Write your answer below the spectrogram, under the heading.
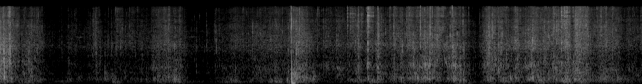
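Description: Clear plastic wrapping crinkling and rustling in irregular handfuls as it is pulled off a rolled-up folding umbrella, with a sharp snap about three seconds in.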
